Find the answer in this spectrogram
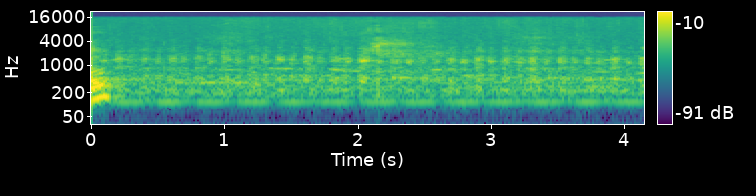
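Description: A dog panting faintly and steadily, with a low hum underneath.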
